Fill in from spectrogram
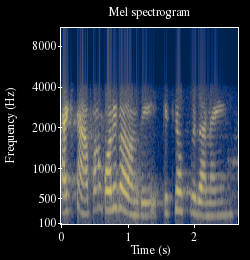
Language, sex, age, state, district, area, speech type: Odia, female, 30-45, Odisha, Jajpur, rural, conversation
